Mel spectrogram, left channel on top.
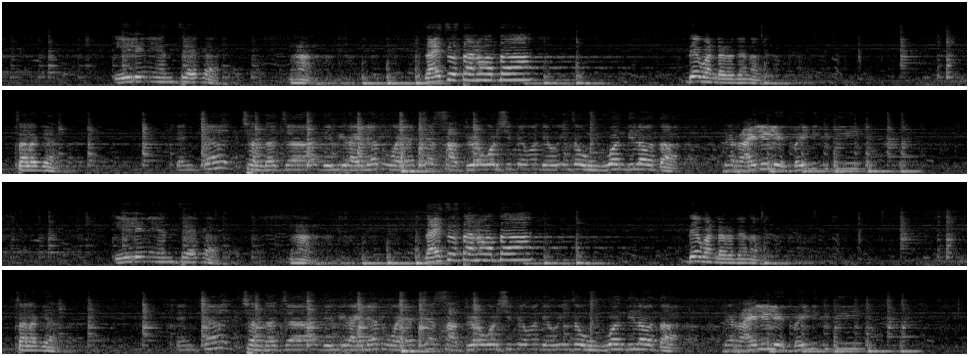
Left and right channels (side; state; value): both; normal; correlation 0.47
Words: हे लेणे यांचं आहे का? हा जायचं स्थान आता दे भंडारा त्यांना. चला घ्या. त्यांच्या छंदाच्या देवी राहिल्यात. वयाच्या 7व्या वर्षी तेव्हा देवींचा उंगवण दिला होता. ते राहिलेले आहेत. बहिणी किती?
